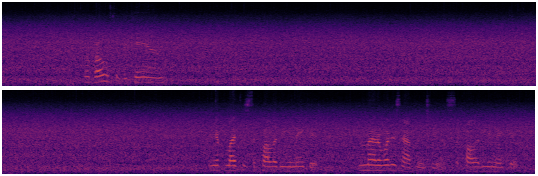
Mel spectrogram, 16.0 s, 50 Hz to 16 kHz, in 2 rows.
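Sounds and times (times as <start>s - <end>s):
ocean surf hissing: 0.0s - 16.0s.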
